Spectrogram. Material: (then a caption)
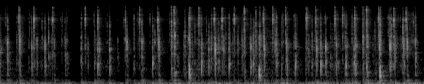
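Plastic. Fingertips with short nails type quickly on a full-size black plastic mechanical keyboard with RGB backlit keycaps, clicky blue switches and hollow key housings. About 25 sharp, bright clicks and clacks come in a steady, uneven stream, each dying almost instantly, with only a brief pause near the start.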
